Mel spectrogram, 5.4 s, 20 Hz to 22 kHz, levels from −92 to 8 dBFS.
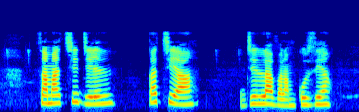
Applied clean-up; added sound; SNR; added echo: none; none; none; none.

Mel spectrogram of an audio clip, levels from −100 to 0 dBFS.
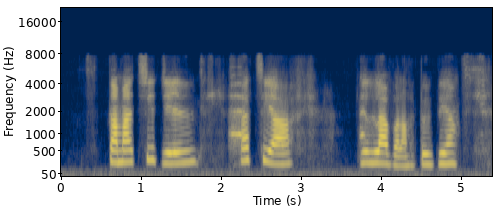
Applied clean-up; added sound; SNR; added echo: neural diffusion model UNIVERSE++.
